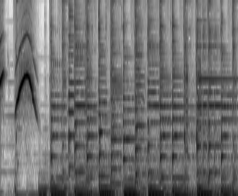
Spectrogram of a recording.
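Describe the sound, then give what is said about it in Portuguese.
A single quick whistle swoops up and back down near the start, then a bouncy rhythmic musical backing with a steady beat takes over for the rest. “Sou o som de um assobio que sussurra, sopra mais.”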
